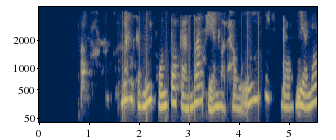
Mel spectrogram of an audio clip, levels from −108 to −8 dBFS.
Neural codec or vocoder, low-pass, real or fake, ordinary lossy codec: autoencoder, 48 kHz, 128 numbers a frame, DAC-VAE, trained on Japanese speech; 3.6 kHz; fake; MP3, 32 kbps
